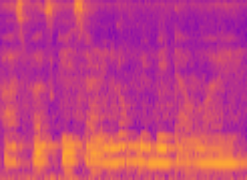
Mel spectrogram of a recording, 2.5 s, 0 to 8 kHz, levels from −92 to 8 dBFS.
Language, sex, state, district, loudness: Hindi, female, Arunachal Pradesh, Papum Pare, -15 LUFS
